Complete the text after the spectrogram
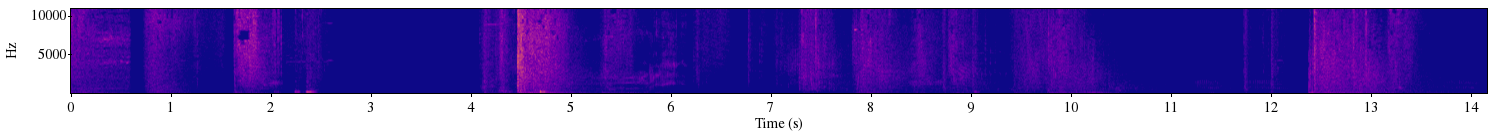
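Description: A man talks with animation into a headset microphone.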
